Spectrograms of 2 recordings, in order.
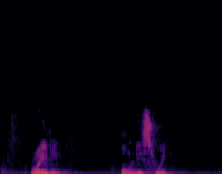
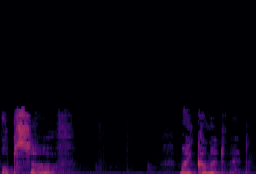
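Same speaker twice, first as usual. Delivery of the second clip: whispered Observe; 9 dB quieter than usual. Shown as a demonstration. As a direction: breathe Observe with no voice. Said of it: "Also something interesting".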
